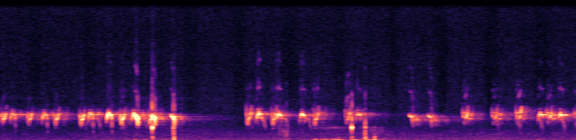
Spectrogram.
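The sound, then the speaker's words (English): Rapid, high-pitched chirping calls from decoy birds repeat in quick bursts, with a brief pause midway and a few sharp clicks and a low thump underneath. “Just the decoys calling there.”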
